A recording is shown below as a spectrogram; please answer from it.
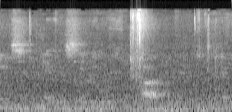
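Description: A few sharp camera shutter clicks, the loudest about one and a half seconds in, over a steady low room hum.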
